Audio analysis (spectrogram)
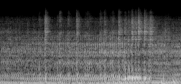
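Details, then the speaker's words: Honda CR80 two-stroke with new Keihin PWK 28 carb, air and idle screws not adjusted: ragged, uneven crackle that stumbles instead of holding a clean idle. Runs rough; the old PE 28 carb never tuned right either. Cause not yet confirmed. "haven't made any adjustments no air screw no idle screw no nothing so that's why it doesn't want to die but my old one not used to do that too so I can never get tuned right"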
